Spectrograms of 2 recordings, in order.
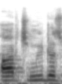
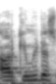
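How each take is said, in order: First: The name is said with a 'ch' sound. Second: The name is said with a 'k' sound. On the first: "आर्चिमिडीज भी बोलते हैं मुख्तलिफ" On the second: "इसको English में आर्किमिडीज भी बोला जाता है"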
